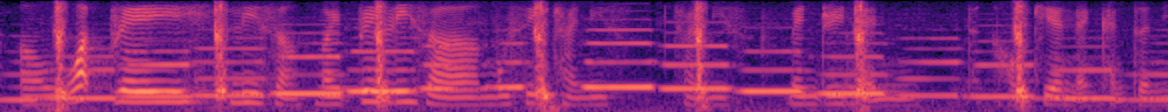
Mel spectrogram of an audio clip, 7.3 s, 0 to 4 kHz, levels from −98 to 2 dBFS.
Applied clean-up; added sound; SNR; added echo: none; Wind instrument, woodwind instrument + Tick-tock; -2 dB; none.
